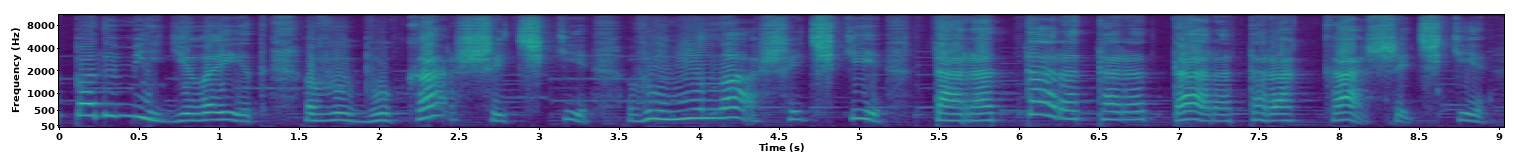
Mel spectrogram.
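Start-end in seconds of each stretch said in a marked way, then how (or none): none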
